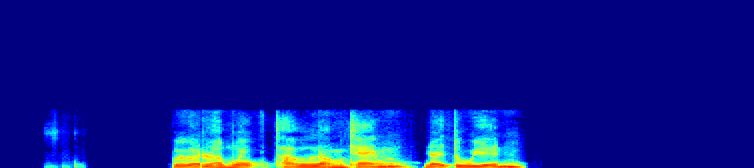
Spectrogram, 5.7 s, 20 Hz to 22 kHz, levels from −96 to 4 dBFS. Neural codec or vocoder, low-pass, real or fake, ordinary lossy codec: codec, 16 kHz, 1 kbps, FreqCodec, larger model; none; fake; none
